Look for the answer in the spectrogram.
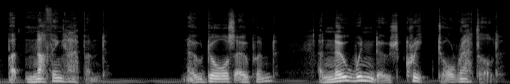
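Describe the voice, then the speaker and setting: A man's voice: medium pitch, sing-song, unhurried, creaky, slightly rough, soft background music. A man narrating a children's mystery story in a scripted, dramatized audiobook.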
